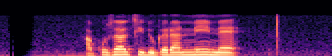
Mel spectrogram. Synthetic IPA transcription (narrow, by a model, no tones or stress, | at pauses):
akus̬alsid̪ukəɾanːeːnɛː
